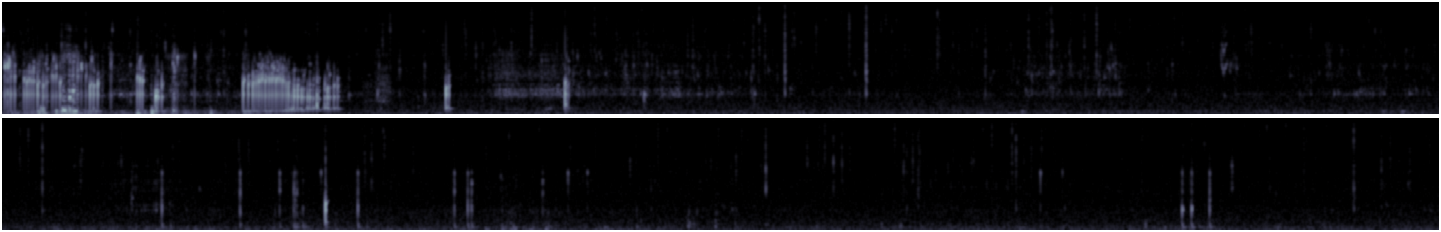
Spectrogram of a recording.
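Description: Water sloshing and splashing loudly around a camera at the surface of shallow water for the first three seconds or so. After that come muffled underwater sounds: a faint hiss with scattered sharp clicks and pops.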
